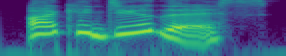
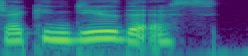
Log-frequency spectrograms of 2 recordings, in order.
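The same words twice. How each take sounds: First: Excited realization. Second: Said in the usual way. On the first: Acted. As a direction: shout it as the kid finally gets it. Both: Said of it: "they're like".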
